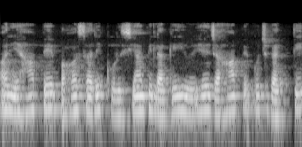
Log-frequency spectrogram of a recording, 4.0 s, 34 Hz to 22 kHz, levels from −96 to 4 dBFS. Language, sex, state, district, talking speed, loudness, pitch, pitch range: Hindi, female, Bihar, Saharsa, 220 wpm, -16 LUFS, 160 Hz, 140-165 Hz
